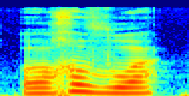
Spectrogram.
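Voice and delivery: "au revoir" as "o-rə-vwar", r in the throat; French guttural R. Shown as a demonstration. Teacher modelling a farewell, "au revoir" with guttural r. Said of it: "Dengan R yang cadel".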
